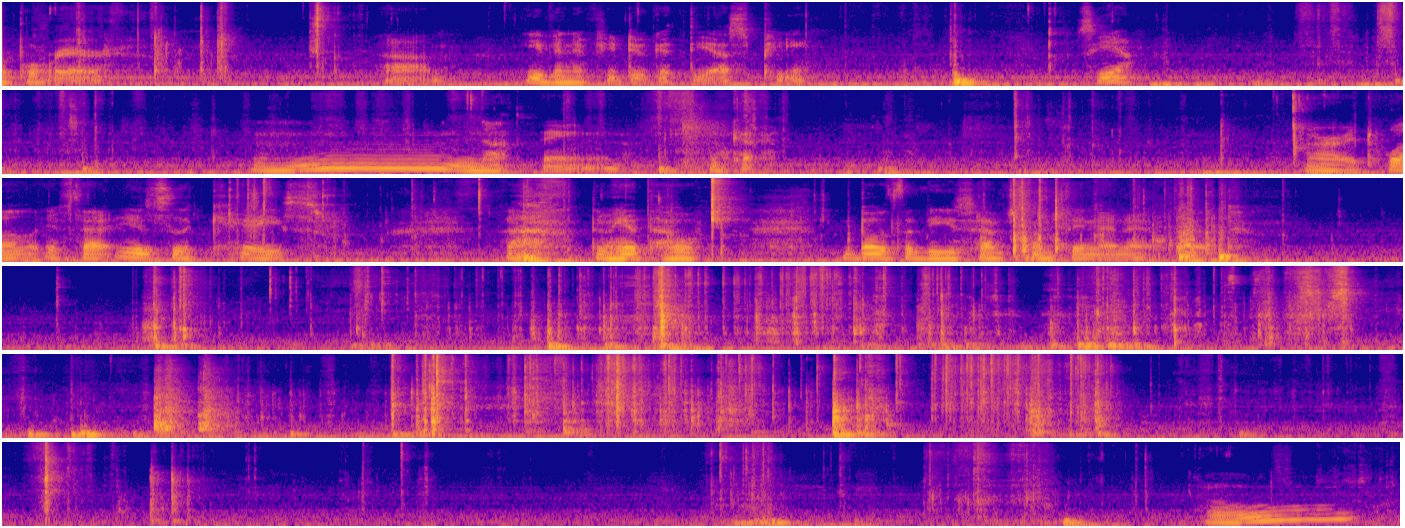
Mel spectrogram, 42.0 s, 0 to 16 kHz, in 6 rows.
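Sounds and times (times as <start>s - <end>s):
cards being handled: 6.4s - 20.4s, 21.7s - 37.6s
packaging torn and crinkled: 19.0s - 20.2s, 21.7s - 27.9s, 28.8s - 35.6s, 38.5s - 40.8s.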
